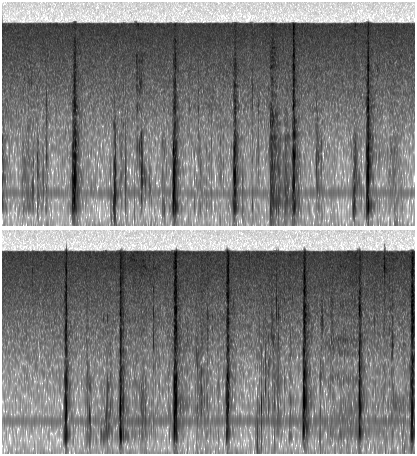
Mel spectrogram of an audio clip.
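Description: Wet mouth sounds of a person chewing and slurping spicy-sauced enoki mushrooms: irregular smacking clicks, about two a second.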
